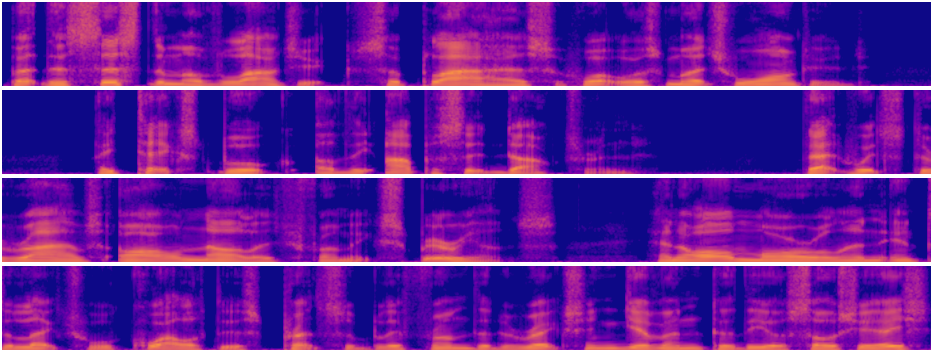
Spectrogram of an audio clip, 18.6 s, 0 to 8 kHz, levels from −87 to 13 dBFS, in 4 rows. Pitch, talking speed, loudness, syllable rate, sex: 120 Hz, 120 wpm, -22 LUFS, 4.4 syllables/s, male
